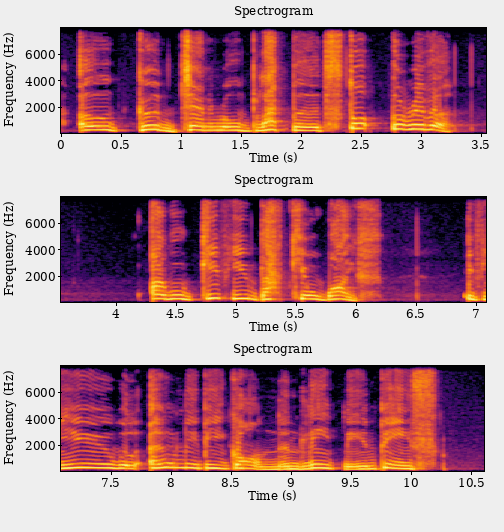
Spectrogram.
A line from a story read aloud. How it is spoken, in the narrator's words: At last, the king cried out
